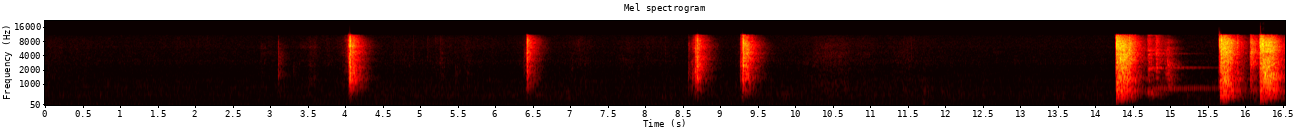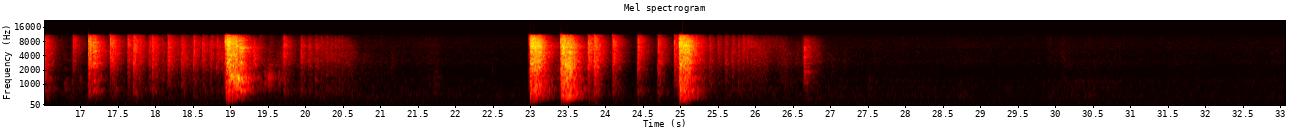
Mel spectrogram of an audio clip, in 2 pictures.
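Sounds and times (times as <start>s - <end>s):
airsoft pistol shots: 14.3s - 14.9s, 15.6s - 20.1s, 23.0s - 25.6s.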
